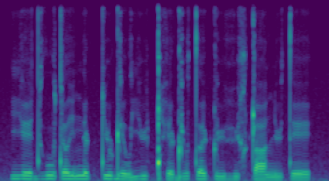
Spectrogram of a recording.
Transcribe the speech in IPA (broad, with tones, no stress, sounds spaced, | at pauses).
j e˦˨ dʱ u˦˨ t ə˦ i̯ n̪ e˦ ʈ t y˦ ɖ e˨ u̯ j y˦˨ ǃʰ e˨ ɖ y˦ u̯ t̪ ə˦ i̯ ʈ y˨ ɦ y˨ x ʈ a˨ n y˨ t̪ e˦˨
